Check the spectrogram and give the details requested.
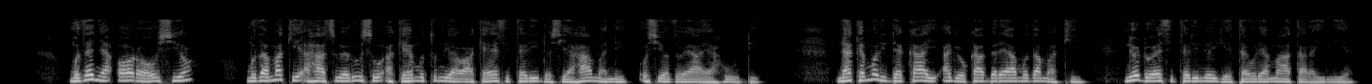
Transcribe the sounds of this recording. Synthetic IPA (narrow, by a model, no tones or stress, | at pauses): moðɛɲaʔɔɾɔoɕiɔ | moðamakiaɦasuɛɾusuʔakehɛmotumiawakɛɛsitɛɾiːdɔɕiaɦamanioɕiɔðojajaɦudi | nakɛmɔɾidɛkaiʔaɣeokabɛɾɛjamoðamaki | neondoɛsitɛɾineoiɣetɛoɾeamaːtaɾainiɛ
